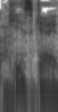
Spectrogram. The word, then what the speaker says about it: Keisuke: Keisuke, that's it. Yeah, that's how you say it.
